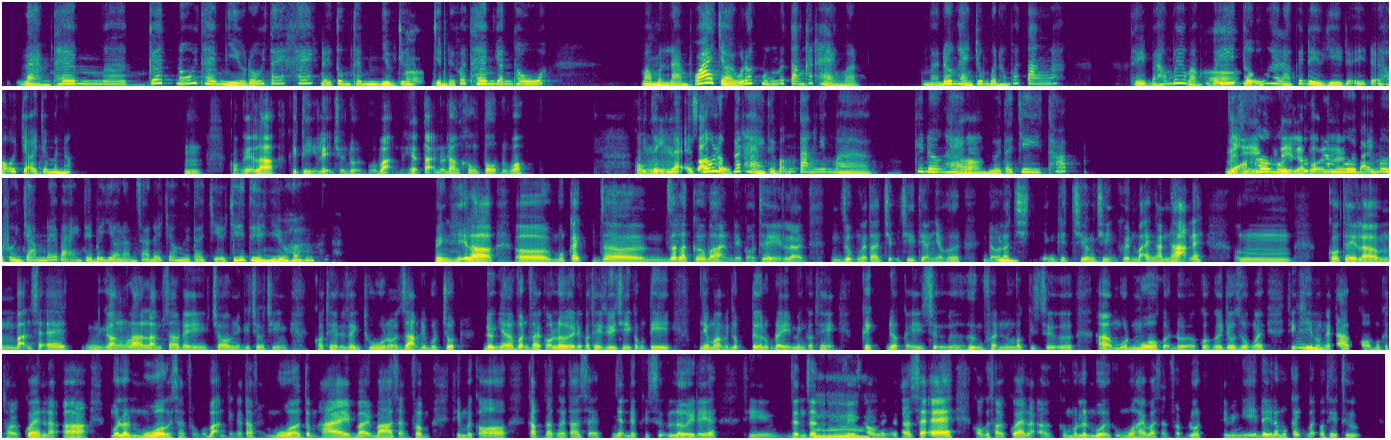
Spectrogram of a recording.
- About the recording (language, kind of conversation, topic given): Vietnamese, advice, Làm sao để duy trì hoạt động công ty khi sắp cạn dòng tiền?
- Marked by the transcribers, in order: tapping; laughing while speaking: "chi tiền nhiều hơn?"; laugh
